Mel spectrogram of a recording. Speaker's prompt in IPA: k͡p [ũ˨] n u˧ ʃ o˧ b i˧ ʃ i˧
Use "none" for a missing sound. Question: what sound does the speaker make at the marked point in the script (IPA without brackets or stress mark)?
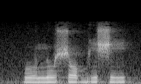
u˨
